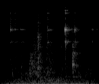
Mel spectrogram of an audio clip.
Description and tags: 27 casco metal
foley, movimiento de casco militar.
soldier, steel, helmet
